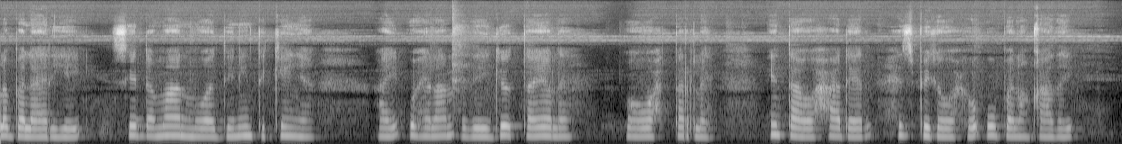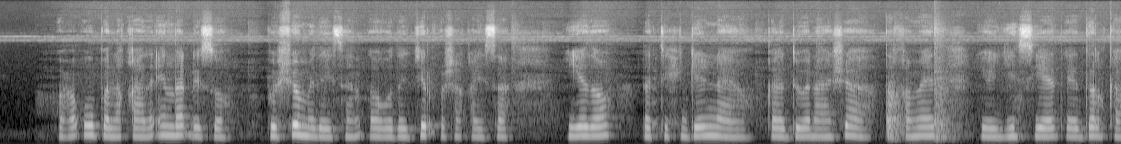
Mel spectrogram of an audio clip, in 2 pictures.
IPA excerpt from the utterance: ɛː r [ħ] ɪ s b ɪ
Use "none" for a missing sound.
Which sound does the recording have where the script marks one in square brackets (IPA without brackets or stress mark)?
ħ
